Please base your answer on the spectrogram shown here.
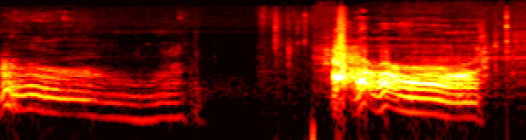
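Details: Luca, the foster dog known for being talkative, makes a long, low, throaty moan that falls slightly. After a pause comes a sharper onset and then a second sustained, warbling groan.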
